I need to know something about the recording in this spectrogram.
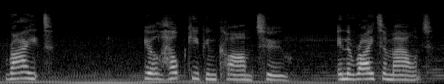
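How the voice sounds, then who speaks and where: An actress playing a proud, stubborn young woman who knows her herbs and speaks in a calm, measured way, in a video game cutscene. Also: fairly high pitch, faint music behind. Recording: faint game score behind.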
